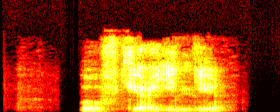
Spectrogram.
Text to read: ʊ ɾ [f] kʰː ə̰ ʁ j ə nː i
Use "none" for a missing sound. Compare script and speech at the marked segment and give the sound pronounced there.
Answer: f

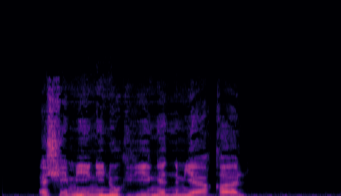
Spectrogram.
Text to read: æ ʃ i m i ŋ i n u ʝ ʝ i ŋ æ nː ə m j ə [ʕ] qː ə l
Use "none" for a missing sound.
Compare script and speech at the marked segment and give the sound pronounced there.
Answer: ʕ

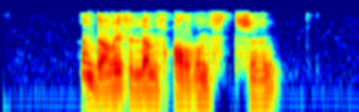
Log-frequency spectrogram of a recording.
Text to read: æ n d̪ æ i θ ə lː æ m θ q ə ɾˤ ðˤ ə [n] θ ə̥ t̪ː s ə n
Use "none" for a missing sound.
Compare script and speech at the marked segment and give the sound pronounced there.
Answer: m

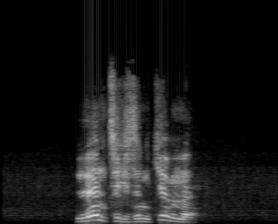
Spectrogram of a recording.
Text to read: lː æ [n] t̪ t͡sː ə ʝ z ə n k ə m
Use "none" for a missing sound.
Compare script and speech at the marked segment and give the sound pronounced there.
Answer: n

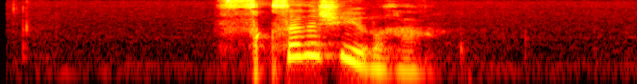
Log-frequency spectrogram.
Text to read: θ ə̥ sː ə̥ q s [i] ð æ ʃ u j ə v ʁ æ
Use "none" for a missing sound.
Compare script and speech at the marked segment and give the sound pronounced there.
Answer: æ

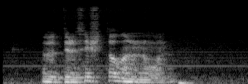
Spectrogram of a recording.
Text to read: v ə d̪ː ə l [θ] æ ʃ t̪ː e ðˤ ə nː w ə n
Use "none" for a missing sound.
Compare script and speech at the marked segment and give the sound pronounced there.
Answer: θ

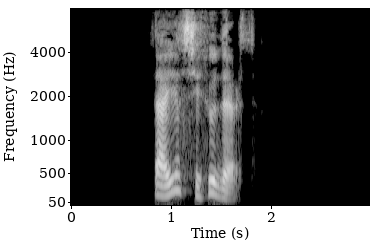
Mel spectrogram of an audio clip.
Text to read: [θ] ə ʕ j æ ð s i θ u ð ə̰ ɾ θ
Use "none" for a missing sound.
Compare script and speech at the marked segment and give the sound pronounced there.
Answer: θ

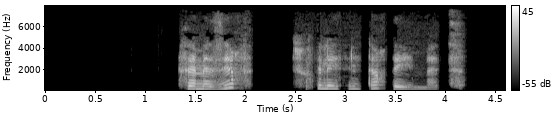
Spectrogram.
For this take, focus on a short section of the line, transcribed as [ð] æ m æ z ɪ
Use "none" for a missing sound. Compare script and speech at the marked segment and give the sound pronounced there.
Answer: θ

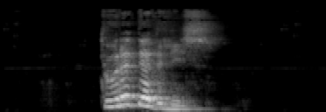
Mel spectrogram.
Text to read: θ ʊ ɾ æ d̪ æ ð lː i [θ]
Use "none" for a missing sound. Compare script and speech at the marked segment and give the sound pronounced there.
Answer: s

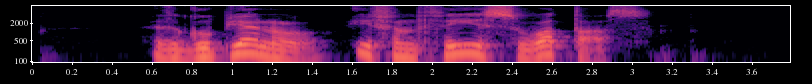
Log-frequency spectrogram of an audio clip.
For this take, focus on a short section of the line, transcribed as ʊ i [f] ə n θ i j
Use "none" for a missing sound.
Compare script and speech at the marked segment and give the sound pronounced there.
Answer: f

